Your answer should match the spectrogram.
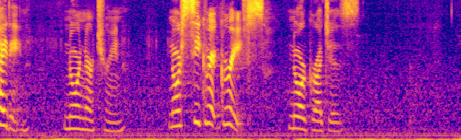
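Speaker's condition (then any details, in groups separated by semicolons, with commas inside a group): No condition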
